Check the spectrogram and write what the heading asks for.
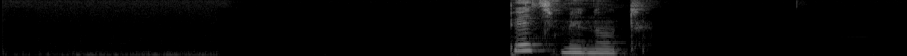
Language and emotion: Russian, neutral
